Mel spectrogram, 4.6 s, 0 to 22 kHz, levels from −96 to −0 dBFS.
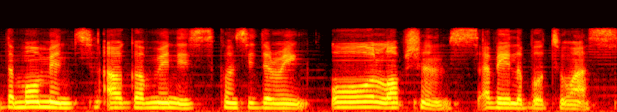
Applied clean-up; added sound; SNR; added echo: neural separator model SepFormer DNS4.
